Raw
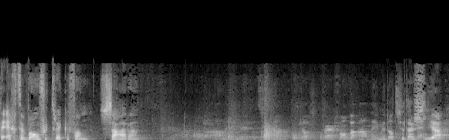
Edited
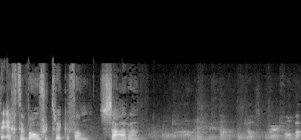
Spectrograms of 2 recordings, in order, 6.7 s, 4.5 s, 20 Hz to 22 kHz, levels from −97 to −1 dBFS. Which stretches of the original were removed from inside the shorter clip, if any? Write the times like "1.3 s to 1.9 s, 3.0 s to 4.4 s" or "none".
2.2 s to 2.7 s, 3.8 s to 4.1 s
